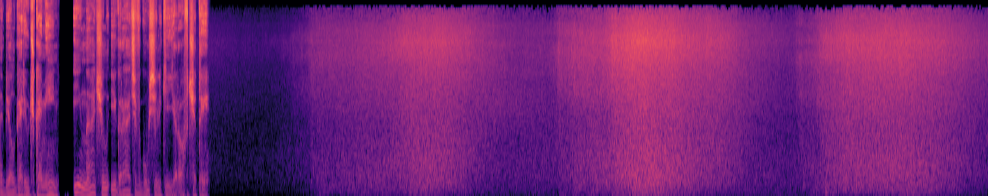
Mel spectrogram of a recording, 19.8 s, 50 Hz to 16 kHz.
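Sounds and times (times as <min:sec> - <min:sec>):
speech: 0:00.0 - 0:04.3
lake waves surging and receding: 0:05.8 - 0:19.7.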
